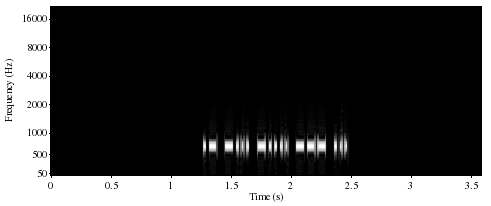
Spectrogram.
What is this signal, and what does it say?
Morse code, heard as a keyed tone, about 53 wpm, 700 Hz. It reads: AB6OS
